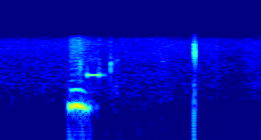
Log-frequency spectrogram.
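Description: A short electronic keypad tone from a cell phone button being pressed as someone calls in on a cell phone sounds once near the start, followed a moment later by a brief sharp click, with no talking.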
